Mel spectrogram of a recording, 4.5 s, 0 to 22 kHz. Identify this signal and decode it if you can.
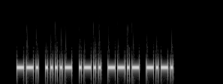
Morse code, heard as a keyed tone, about 25 wpm, 700 Hz. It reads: G4LQC
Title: DXCC-100 Call Signs - 5 Characters - Repeated 2x - 25wpm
